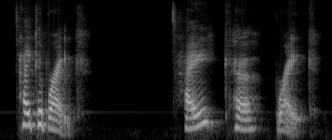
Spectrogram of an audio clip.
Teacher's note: Again, it doesn't sound like three words here. It sounds like a multi-syllable word.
